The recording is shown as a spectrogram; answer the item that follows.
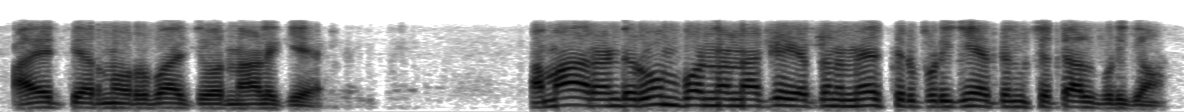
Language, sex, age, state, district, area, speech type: Tamil, male, 60+, Tamil Nadu, Krishnagiri, rural, conversation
